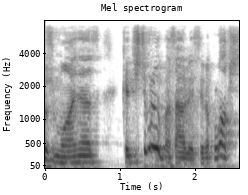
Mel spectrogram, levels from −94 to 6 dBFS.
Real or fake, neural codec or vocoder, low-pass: real; none; 7.2 kHz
